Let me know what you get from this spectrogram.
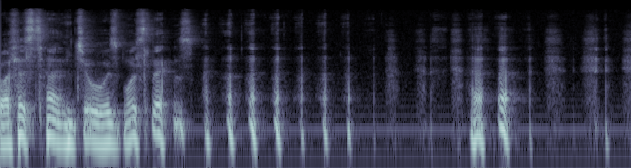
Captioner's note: Ketawa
